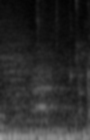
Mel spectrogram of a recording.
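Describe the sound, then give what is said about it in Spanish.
A brief, quiet pour of mezcal into a glass, with a soft trickle and a few small drips and splashes over a low background hum, no talking. “Pero antes de empezar, vamos a servirte mezcal sí, por favor.”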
